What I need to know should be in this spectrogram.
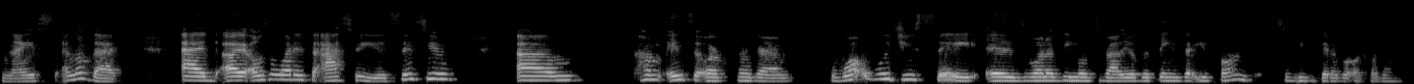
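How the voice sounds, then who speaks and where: An encouraging woman hosts a video call interview, her voice sitting fairly low. The sound is dry and close, with no room around it, and she asks long, winding questions. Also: a little slow, darkish tone, no room sound, poor audio.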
